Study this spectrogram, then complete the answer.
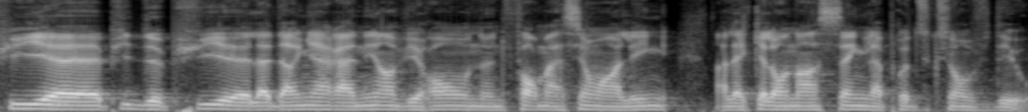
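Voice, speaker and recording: In a Canadian French accent, a man talks at a fairly quick pace with a fairly low pitch. His intonation is monotone and flat, and the recording is very clean with a silent background. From Canada, Ottawa region. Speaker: travel filmmaker. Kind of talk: interview. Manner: hesitant, many fillers.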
